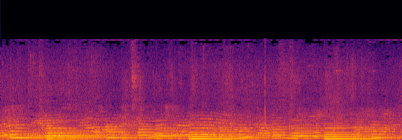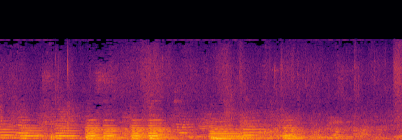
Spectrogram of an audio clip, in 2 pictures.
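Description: Upright piano played solo by a child, a melody of separate notes over a lower accompaniment, the piece coming to its end near the close.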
